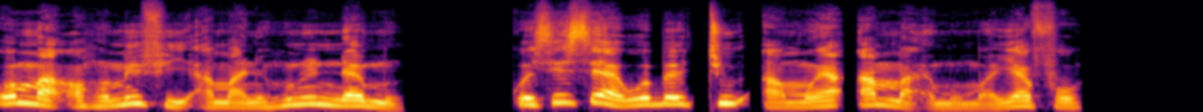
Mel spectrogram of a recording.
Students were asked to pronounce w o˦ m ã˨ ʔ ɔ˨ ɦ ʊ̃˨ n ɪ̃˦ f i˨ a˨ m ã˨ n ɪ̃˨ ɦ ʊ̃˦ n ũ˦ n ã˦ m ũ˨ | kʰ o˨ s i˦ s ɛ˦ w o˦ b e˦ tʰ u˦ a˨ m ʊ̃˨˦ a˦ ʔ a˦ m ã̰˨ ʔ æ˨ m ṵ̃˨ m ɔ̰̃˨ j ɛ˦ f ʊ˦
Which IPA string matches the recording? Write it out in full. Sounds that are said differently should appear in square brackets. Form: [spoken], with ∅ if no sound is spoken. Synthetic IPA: w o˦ m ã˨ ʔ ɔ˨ ɦ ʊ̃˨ [m] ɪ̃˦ f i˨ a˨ m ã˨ n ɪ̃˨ ɦ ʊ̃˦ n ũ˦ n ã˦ m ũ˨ | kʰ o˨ s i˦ s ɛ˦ w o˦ b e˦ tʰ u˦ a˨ m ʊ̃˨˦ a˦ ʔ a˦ m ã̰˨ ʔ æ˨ m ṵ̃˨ m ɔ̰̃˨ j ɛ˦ f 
